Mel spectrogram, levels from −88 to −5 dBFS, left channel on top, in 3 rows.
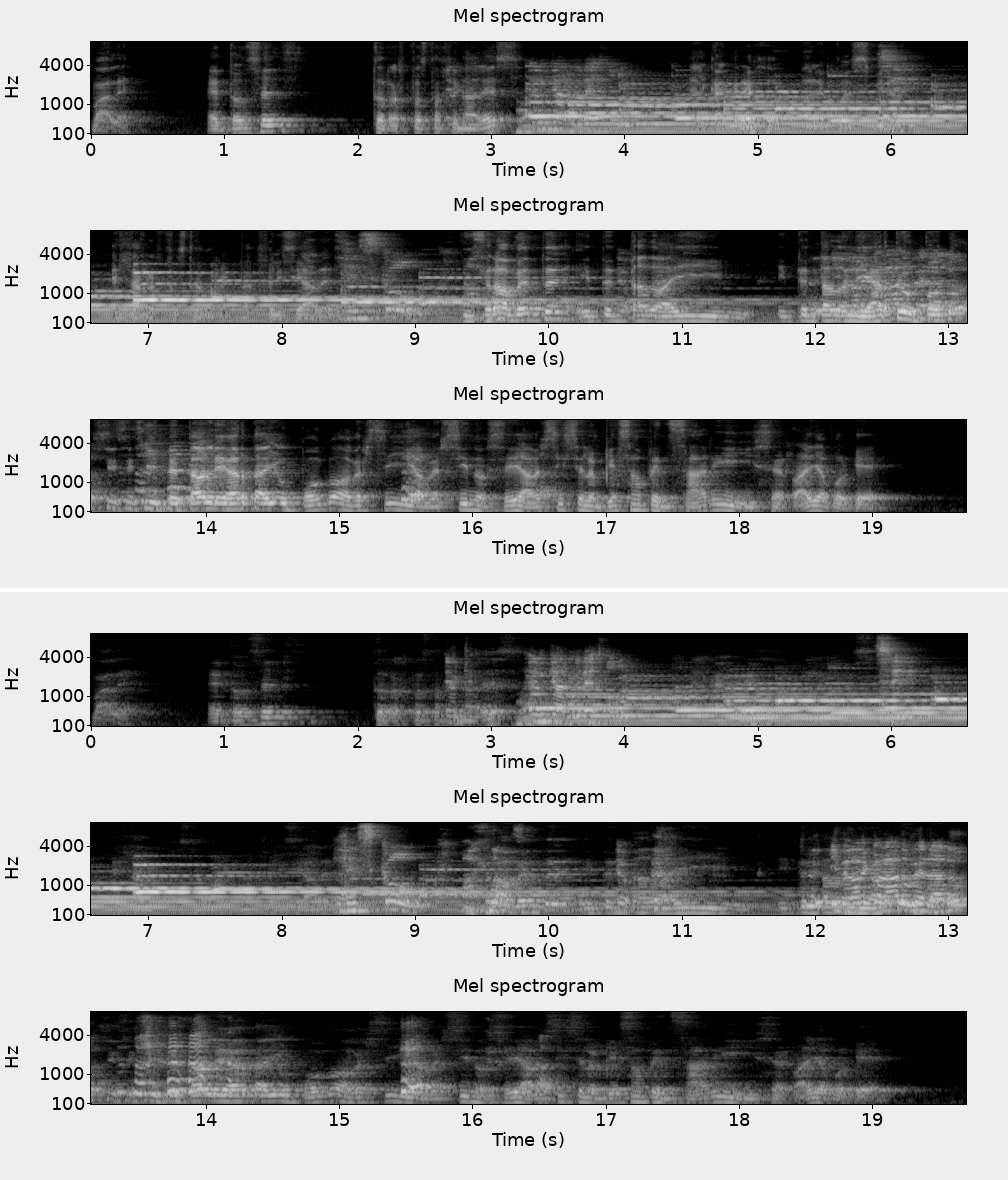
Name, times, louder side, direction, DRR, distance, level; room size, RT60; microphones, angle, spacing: voice 1, 0.9-1.5 2.1-3.2 4.5-6.1 6.7-8.4 9.4-19.1, left 6 dB, 75° left, 11 dB, 0.3 m, -33 dB
voice 2, 2.7-4.0 5.9-6.2 8.4-9.7 10.5-11.0 11.9-14.2 15.5-15.6 16.5-16.7, right 4 dB, 55° right, 6 dB, 0.4 m, -33 dB
Piano, 3.2-13.6, equal, 45° left, 0.7 m, -28 dB
4.0 x 2.6 x 2.8 m, 0.75 s
head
